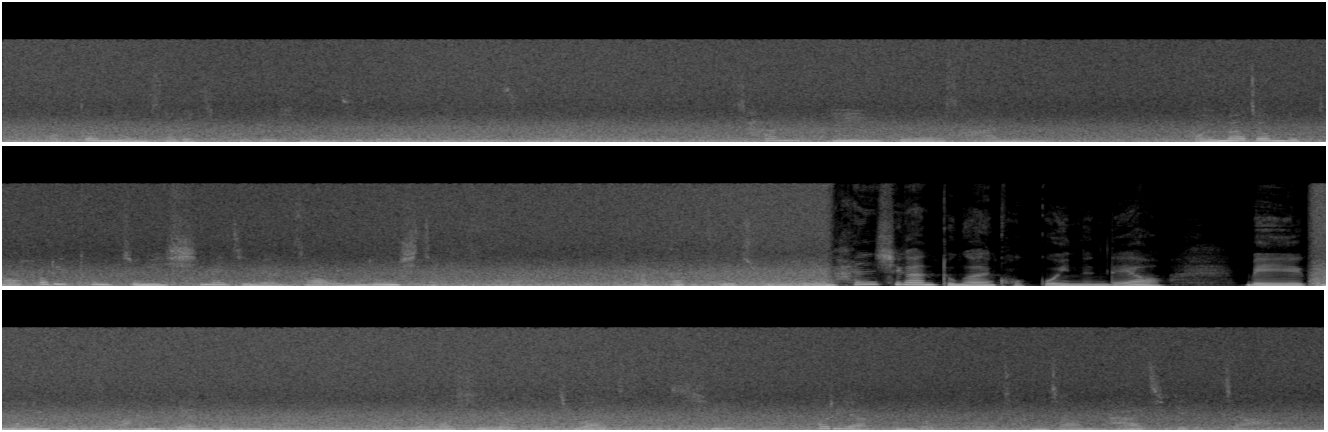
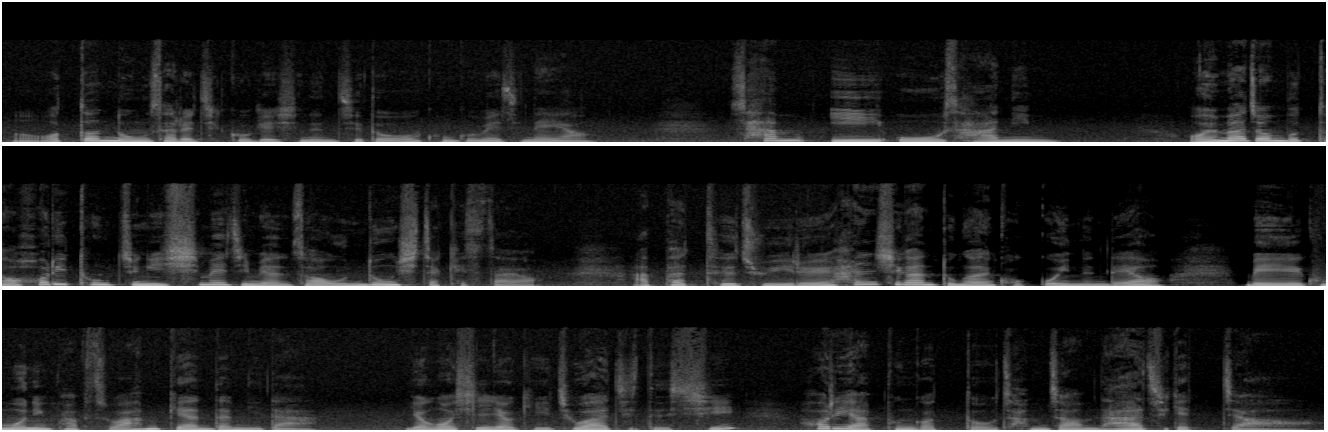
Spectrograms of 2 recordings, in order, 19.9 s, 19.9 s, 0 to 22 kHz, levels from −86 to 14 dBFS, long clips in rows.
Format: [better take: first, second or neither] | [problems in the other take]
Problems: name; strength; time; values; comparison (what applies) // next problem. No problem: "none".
second | hiss; loud; until 11 s and from 13 s on; 1 dB below the speech; faint in the second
